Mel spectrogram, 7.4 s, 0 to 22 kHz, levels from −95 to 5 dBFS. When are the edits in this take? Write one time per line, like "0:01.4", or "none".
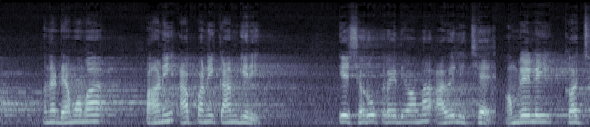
0:06.2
